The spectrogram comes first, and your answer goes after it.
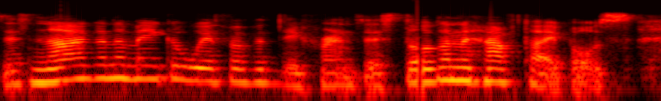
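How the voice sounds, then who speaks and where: A woman at a medium pitch, talking at a very fast pace. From Romania. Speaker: accessibility program manager. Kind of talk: podcast interview answer.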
